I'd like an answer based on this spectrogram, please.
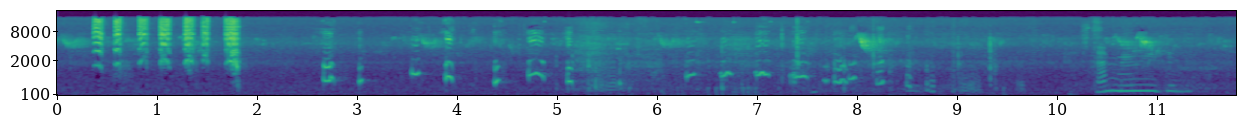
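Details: Cane Corso puppies aged 22 days, wormed and chipped, heard after a burst of rapid clicks: short high whimpers and squeals scattered across the recording, ending in a longer drawn-out whine.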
